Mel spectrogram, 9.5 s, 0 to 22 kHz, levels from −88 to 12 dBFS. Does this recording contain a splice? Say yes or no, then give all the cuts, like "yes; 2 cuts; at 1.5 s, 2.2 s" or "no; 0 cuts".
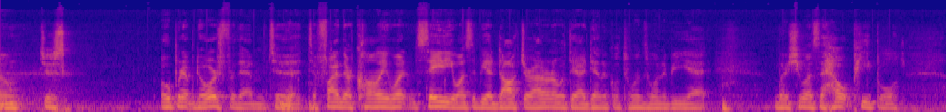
no; 0 cuts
